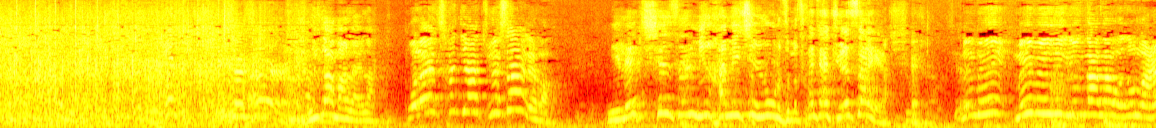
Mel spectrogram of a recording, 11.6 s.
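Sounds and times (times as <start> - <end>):
audience applause welcoming contestants at a competition: 0.0 - 3.2
speech: 3.1 - 11.5.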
